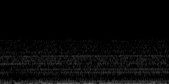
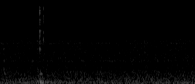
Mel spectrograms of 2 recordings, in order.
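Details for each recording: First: Roland V-1HD video switcher's internal cooling fan, lid open, before the quieter fan mod: steady low hum with an even airy hiss, no pitch change, arguably more obnoxious with the lid on; loud cooling fan hum. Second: Roland V-1HD video switcher after fix, recorded on shotgun mic: built-in fan unplugged, near silence, then a faint steady low hum as the added external 120mm fan spins up, running smooth and very quiet.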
